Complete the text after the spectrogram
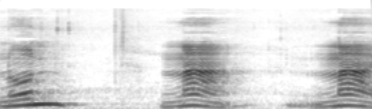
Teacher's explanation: Alisannya di ujung ujung lidah menyentuh langit-langit di bawah huruf lam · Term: nun sukun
